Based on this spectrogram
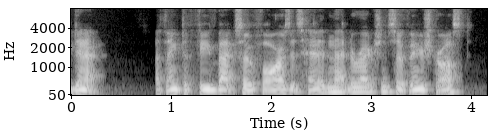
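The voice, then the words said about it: Distinct regional accent. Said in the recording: “we obviously know where you come from based on that beautiful accent.”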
